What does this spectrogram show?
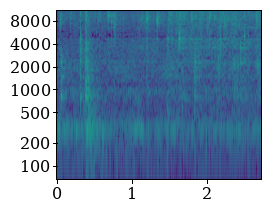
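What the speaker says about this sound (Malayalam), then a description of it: "ഉപ്പിൽ പറ്റിച്ചു വെച്ച വെയിലത്ത് വെച്ച് ഉണക്കിയെടുത്ത പച്ചമുളകും വറുത്തെടുക്കുകയാണ്" Salted, sun-dried green chillies frying in hot oil, a steady close sizzle with crackling pops and occasional stirring scrapes, no voices.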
